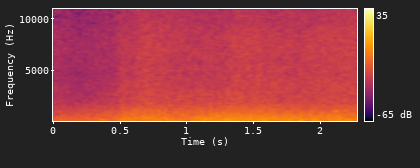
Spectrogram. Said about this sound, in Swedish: Vågorna fortsätter slå mot skrovet.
